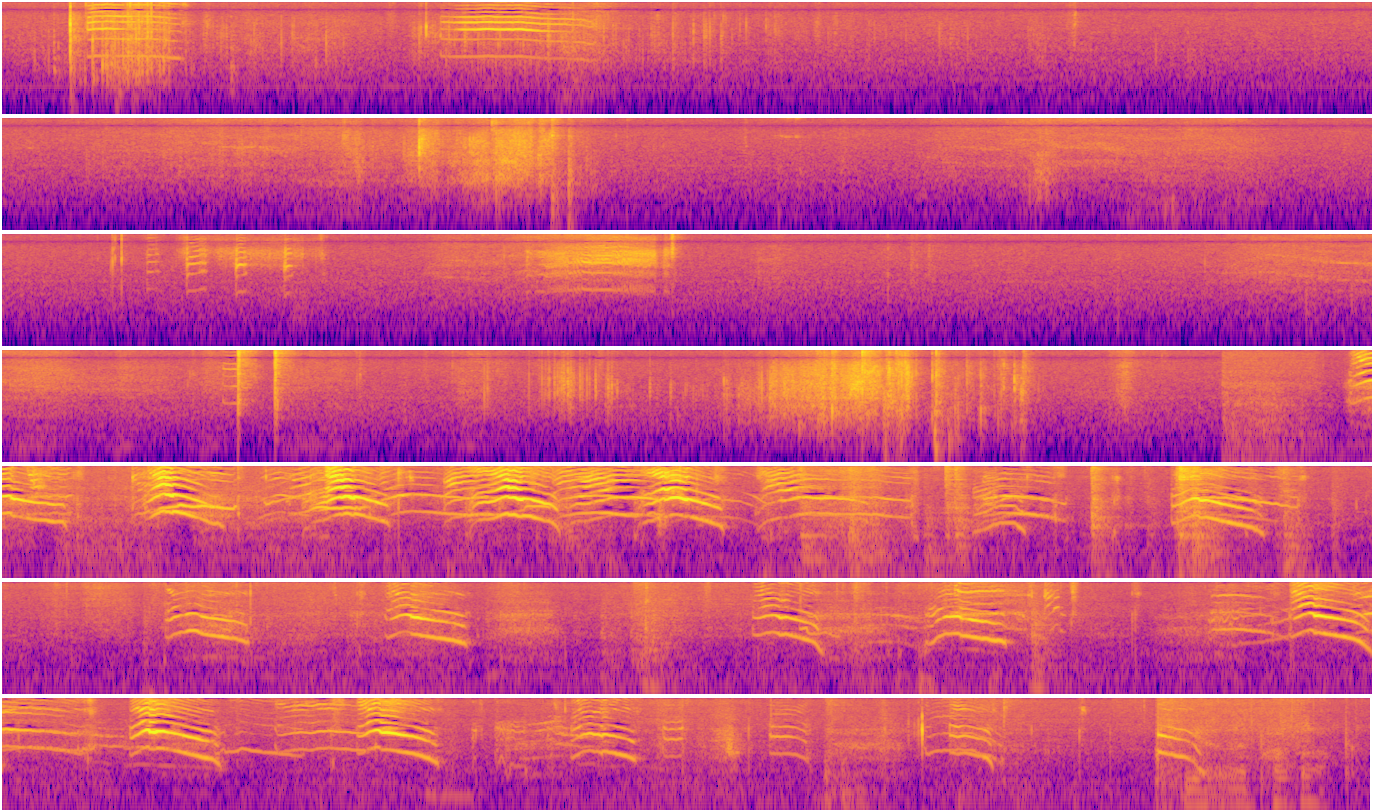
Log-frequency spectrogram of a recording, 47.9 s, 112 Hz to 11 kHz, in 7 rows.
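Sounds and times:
soft rustling: 0.0 - 6.2, 20.6 - 47.9
kittens meowing: 2.1 - 3.2, 16.3 - 17.1, 27.1 - 34.4, 35.0 - 37.2, 38.0 - 47.8.

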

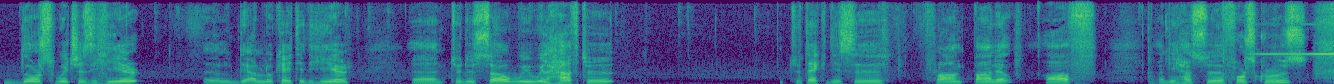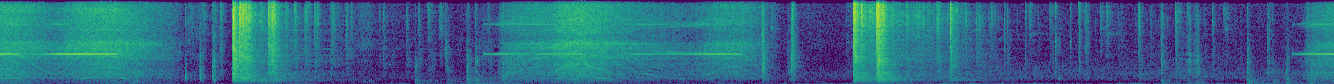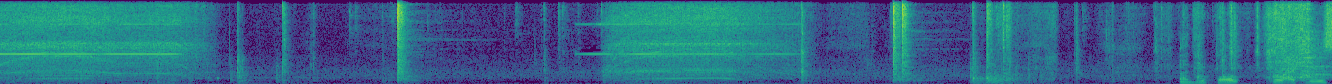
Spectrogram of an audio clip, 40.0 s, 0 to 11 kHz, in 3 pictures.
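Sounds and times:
cordless drill backing out screws: 11.5 - 16.8, 17.5 - 21.1, 26.1 - 29.7, 32.2 - 34.8.

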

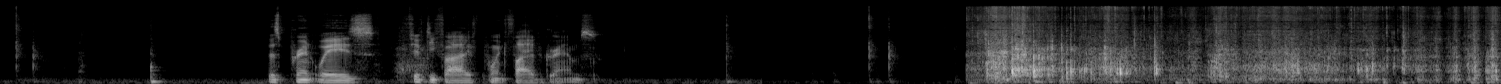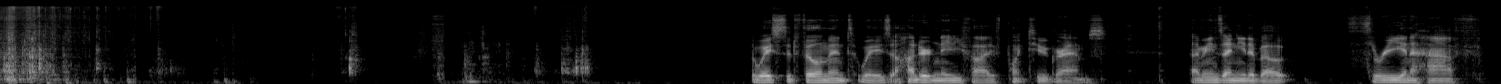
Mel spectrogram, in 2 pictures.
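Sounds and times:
plastic pieces rattling into box: 9.7 - 16.4.

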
